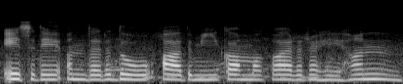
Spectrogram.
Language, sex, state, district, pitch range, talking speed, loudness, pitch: Punjabi, female, Punjab, Kapurthala, 220-235 Hz, 135 wpm, -17 LUFS, 225 Hz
